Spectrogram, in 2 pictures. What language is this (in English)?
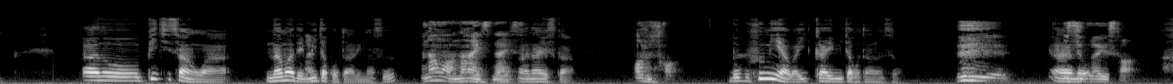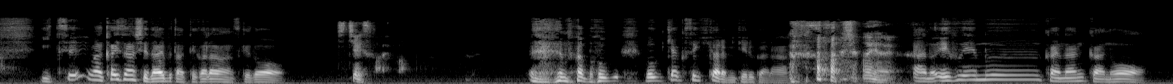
Japanese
